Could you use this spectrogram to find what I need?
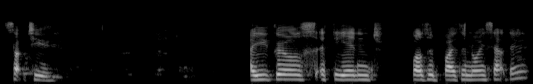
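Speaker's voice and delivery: ordinary delivery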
